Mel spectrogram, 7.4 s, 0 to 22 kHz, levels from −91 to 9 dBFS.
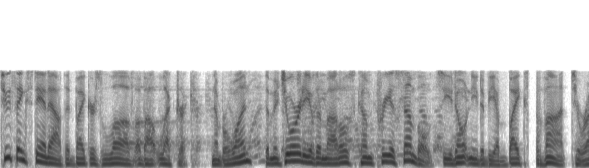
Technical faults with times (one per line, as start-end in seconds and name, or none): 1.46-5.96 feedback echo between two devices
6.54-6.74 intermittent contact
